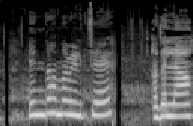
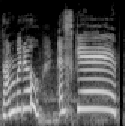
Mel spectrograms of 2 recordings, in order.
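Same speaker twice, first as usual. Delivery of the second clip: urgent call to flee; 7 semitones higher, slower than usual. Acted. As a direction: warn her sister to run, pitched high. Child warns sister to flee. (ഓടാൻ പറയുന്ന കുട്ടി, ഉയർന്ന സ്വരത്തിൽ പരിഭ്രമം)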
